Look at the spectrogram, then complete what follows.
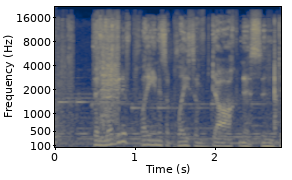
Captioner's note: none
